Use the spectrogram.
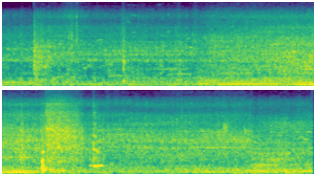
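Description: Suzuki Bolan van on the road after a brake repair, a steady low engine drone and road rumble from inside, with a brief louder hiss midway and some faint background voices.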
